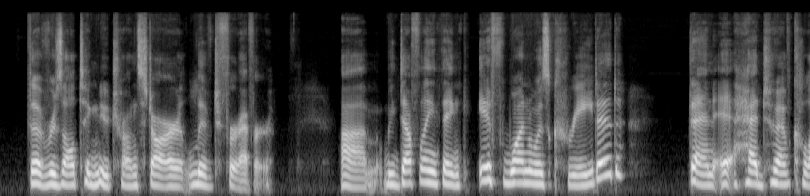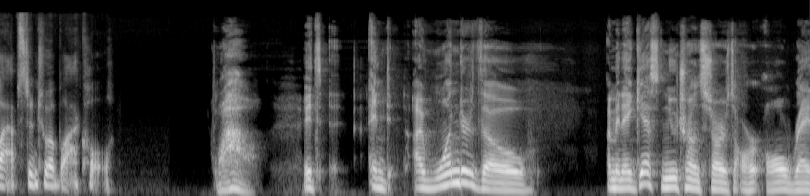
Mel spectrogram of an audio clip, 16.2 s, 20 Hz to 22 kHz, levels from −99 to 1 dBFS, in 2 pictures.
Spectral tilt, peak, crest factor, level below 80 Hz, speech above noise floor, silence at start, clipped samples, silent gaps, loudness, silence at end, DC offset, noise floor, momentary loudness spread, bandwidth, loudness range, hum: -5.5 dB/octave; -2 dBFS; 16 dB; -62 dBFS; 58 dB; 0.3 s; under 0.1%; none; -18 LUFS; 0 s; under 0.1%; -75 dBFS; 9 LU; 17 kHz; 8 LU; none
